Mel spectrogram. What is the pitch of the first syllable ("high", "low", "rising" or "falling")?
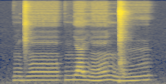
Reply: high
